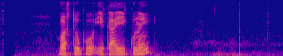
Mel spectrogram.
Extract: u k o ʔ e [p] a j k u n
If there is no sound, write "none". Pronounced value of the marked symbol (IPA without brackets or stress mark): k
